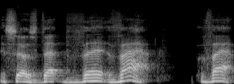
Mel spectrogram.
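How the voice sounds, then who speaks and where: Speaking at a very slow pace, the voice is somewhat breathy and its intonation is lively. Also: man. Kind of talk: sermon-like teaching conversation. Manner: earnest, teaching.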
